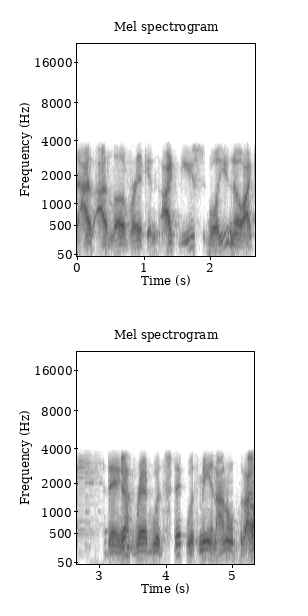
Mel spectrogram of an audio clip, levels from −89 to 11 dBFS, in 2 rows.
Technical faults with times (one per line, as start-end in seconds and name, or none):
0.00-5.33 iLBC codec
0.92-0.98 lost iLBC frames
2.70-3.08 lost iLBC frames
4.98-5.13 lost iLBC frames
